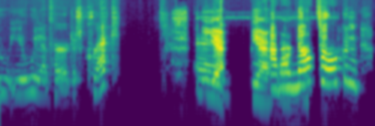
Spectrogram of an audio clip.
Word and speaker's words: craic: Crack. Yeah, Um, yeah, and or I'm not talking. I just to be clear, I'm not talking about something else. It's CRAIC, but it's pronounced crack.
